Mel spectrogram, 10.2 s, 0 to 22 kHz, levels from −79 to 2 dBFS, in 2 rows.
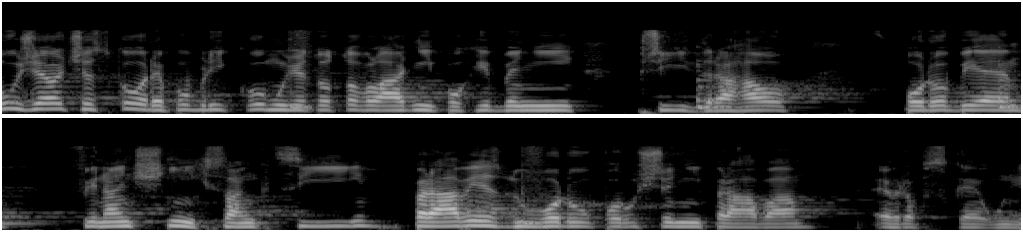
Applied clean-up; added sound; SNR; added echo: classical method log-MMSE.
